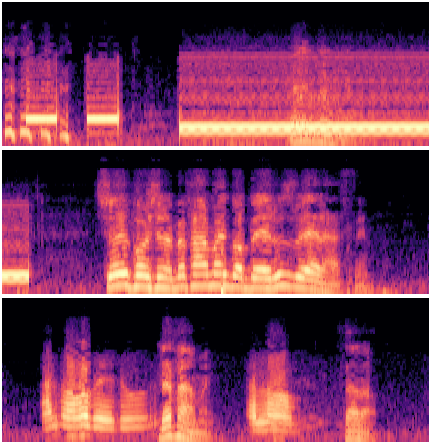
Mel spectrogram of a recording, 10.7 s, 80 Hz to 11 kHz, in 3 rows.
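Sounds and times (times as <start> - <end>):
speech: 0.0 - 1.0, 4.4 - 6.8, 7.4 - 10.3
two short beeping telephone tones as a caller is put on hold: 0.7 - 3.8.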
